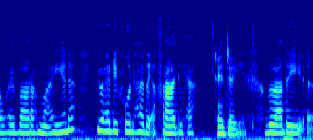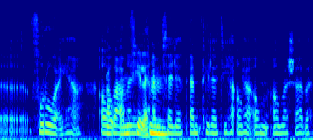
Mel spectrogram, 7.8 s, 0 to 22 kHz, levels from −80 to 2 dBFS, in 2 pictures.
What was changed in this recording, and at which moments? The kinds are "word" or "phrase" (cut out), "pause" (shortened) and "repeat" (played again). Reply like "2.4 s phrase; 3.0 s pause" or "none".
1.8 s word; 3.3 s word; 5.8 s word; 6.9 s word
